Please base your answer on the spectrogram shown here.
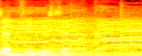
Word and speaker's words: Zfeel: Zfeel is pronounced Zfeel. Like the anime robot, you know?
